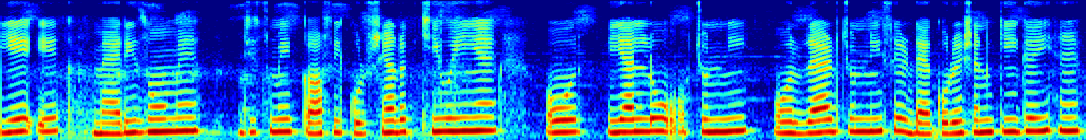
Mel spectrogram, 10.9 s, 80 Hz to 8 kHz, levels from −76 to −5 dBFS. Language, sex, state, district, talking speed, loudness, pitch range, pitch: Hindi, female, Uttar Pradesh, Shamli, 120 wpm, -13 LUFS, 240-270 Hz, 260 Hz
